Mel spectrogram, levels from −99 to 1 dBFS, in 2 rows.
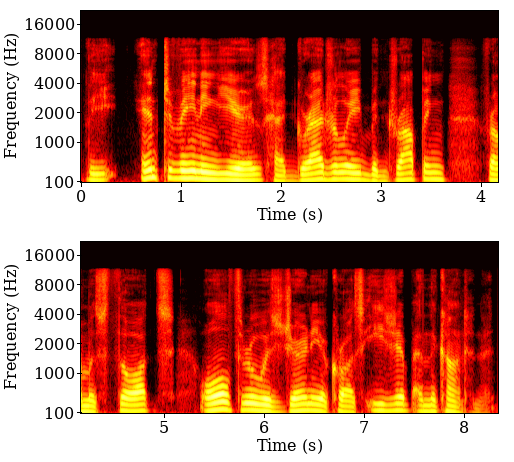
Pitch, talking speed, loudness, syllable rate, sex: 140 Hz, 135 wpm, -17 LUFS, 4.1 syllables/s, male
